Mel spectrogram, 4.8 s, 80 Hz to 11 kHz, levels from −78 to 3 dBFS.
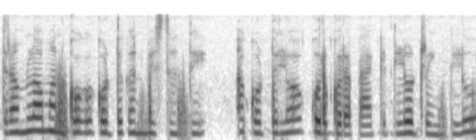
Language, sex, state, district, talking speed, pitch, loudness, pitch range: Telugu, female, Andhra Pradesh, Krishna, 140 wpm, 255 Hz, -24 LUFS, 235-270 Hz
